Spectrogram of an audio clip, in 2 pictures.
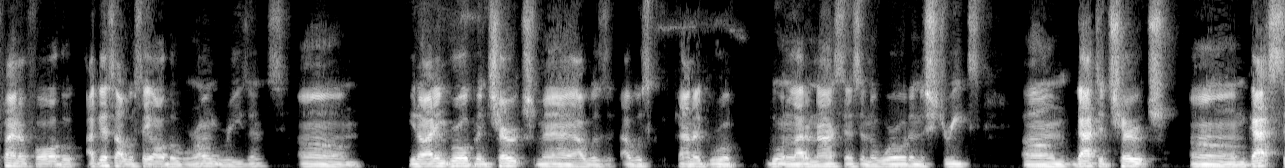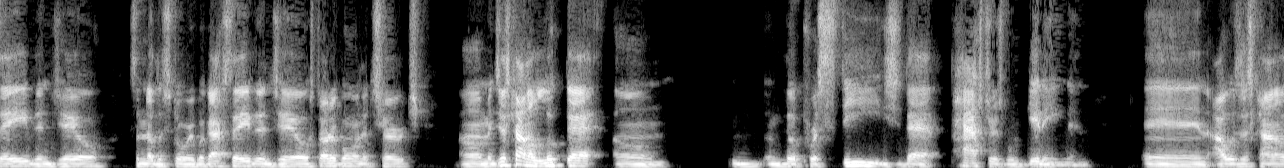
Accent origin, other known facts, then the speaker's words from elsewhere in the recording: Cleveland, Ohio, United States; born and raised in Cleveland, Ohio.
